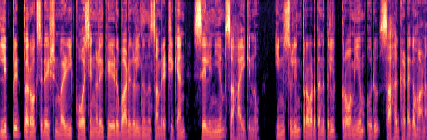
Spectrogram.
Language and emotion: Malayalam, neutral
